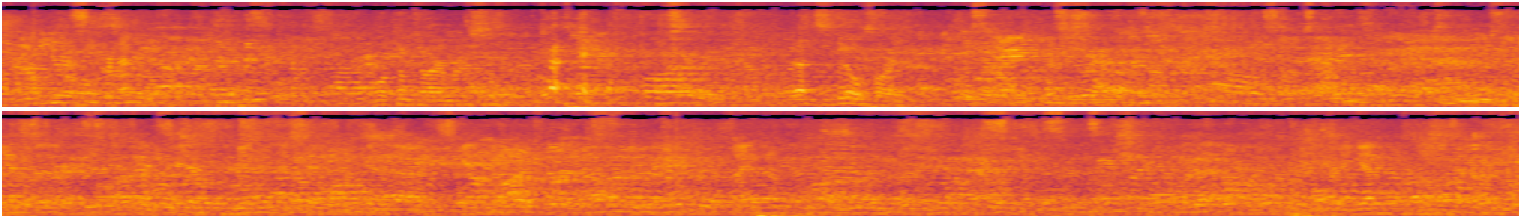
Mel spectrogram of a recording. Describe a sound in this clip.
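Several men talk and laugh.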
